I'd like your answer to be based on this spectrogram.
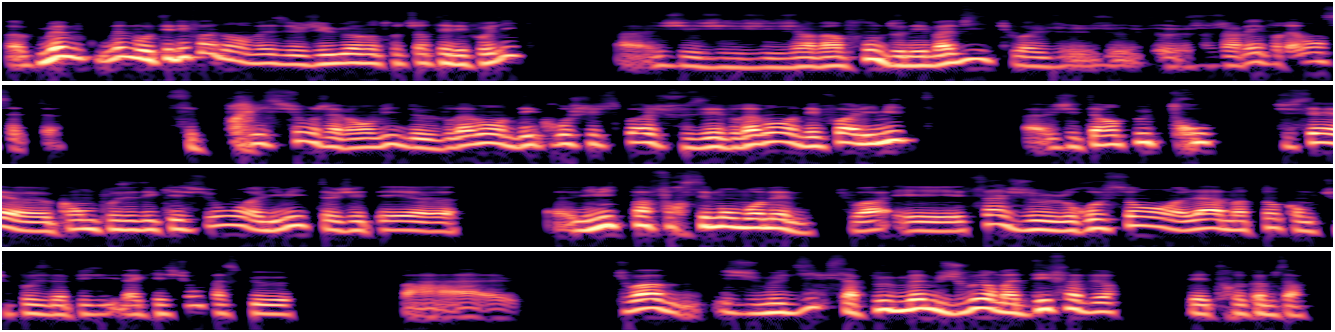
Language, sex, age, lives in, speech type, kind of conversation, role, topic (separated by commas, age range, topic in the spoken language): French, male, 20-24, France, conversation, advice, user, Pression pour réussir rapidement après les études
